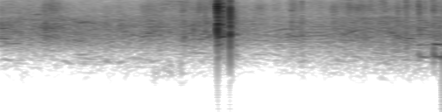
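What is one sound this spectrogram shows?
A softball bat cracks against a ball.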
